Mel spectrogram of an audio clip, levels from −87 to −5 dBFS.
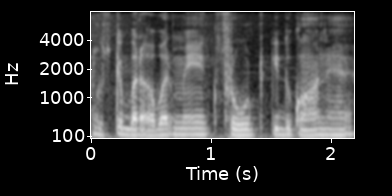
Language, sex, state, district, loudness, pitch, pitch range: Hindi, male, Delhi, New Delhi, -18 LUFS, 135 Hz, 130-140 Hz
